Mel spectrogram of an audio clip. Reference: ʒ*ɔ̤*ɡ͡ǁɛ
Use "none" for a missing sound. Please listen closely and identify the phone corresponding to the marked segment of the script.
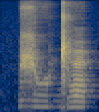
ɔ̤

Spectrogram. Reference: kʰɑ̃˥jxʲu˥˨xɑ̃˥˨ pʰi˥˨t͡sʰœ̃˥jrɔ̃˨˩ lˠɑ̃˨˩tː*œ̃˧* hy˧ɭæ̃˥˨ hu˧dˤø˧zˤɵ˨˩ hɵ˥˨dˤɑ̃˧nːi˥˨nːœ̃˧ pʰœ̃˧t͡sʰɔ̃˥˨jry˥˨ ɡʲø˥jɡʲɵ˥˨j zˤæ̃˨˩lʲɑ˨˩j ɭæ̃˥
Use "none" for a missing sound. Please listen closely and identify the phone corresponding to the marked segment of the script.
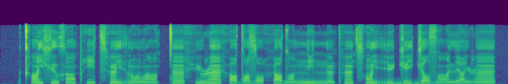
æ̃˧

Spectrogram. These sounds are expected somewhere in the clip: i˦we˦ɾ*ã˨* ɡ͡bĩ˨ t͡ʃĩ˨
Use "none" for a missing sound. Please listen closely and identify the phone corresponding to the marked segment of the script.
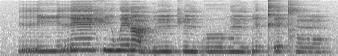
ã˨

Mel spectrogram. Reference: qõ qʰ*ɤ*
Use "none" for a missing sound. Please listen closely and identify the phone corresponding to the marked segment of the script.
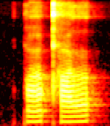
ɤ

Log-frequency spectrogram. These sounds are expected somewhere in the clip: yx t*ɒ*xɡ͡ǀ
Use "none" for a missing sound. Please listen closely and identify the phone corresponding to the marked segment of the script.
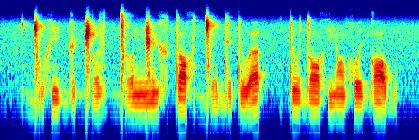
ɒ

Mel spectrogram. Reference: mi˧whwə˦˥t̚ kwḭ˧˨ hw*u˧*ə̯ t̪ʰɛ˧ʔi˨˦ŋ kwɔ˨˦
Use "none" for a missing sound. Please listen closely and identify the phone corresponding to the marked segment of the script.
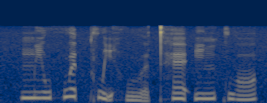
u˧˩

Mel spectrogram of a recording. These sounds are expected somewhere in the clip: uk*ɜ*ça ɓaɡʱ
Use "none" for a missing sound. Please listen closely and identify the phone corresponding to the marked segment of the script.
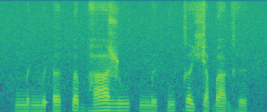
ɜ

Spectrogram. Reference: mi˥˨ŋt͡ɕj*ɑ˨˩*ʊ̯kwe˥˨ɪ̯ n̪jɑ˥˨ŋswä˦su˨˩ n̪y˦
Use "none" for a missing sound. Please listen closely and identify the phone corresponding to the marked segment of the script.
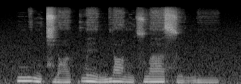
ɑ˨˦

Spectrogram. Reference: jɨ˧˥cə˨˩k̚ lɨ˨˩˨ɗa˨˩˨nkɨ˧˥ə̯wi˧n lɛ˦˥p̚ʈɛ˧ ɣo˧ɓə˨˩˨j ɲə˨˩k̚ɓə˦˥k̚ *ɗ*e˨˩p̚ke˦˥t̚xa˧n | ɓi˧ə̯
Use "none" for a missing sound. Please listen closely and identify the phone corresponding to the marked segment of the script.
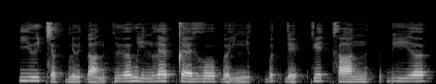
ɗ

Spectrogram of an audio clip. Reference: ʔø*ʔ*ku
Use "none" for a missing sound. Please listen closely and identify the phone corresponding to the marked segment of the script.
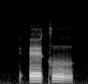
none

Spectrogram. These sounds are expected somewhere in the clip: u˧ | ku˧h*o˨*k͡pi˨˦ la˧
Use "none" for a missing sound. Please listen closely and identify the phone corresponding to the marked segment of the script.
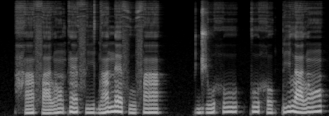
o˨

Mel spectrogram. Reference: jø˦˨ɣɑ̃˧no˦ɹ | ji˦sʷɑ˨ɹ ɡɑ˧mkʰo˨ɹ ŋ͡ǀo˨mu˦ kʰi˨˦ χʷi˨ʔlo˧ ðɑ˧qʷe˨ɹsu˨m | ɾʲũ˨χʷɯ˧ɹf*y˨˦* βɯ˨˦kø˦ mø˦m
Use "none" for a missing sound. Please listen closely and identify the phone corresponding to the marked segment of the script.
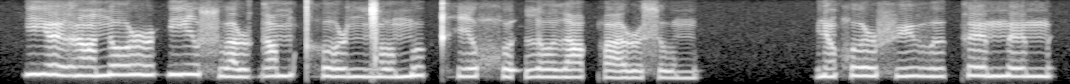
y˨˦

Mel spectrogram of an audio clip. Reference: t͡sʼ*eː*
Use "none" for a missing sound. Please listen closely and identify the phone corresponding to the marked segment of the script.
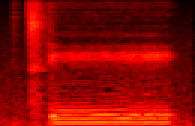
iː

